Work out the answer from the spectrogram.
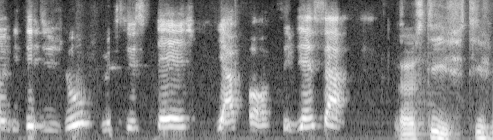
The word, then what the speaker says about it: Biapan: on reçoit notre invité du jour, Monsieur Steve Biafon. C'est bien ça? Steve Biafon. On ne dit pas Steve, on dit Steve. Oui. Ça s'écrit, c'est compliqué à prononcer.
